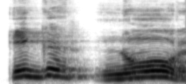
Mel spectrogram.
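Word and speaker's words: ignore: तो कुछ शब्दों में जी और एन दोनों सुनाई देते हैं। यानी जब हम प्रोनाउंस करेंगे तो वहां पे जी और एन दोनों प्रोनाउंस होंगे। Like सिगनेट एस आई जी एन ई टी सिगनेट दोनों प्रोनाउंस हो रहे हैं। मैग नेट दोनों सुनाई दे रहे हैं। इगनोर दोनों सुनाई दे रहे हैं। इगनाइट दोनों लेटर सुनाई दे रहे हैं।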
